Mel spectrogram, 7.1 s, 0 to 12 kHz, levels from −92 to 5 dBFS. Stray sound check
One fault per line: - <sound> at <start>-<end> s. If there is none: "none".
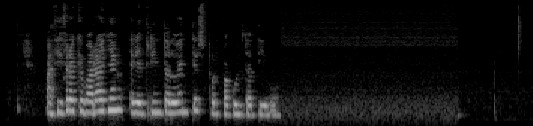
none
